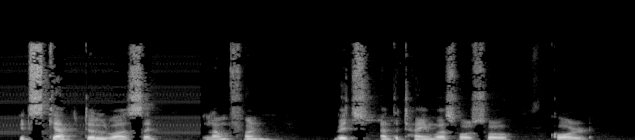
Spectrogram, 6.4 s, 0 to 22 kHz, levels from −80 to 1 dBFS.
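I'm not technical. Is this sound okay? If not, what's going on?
No. From 0 to 2 seconds, a faint chirping warble sits behind the speech. This is timecode bleed, a sync signal leaking in from a nearby track or cable.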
